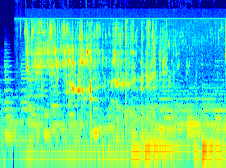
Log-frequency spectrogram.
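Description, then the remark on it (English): Water pours steadily into a glass for a few seconds, a close, bubbling splash whose pitch rises slightly as the glass fills. No one speaks. “Soon enough, the boy proudly came back with a glass of water.”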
